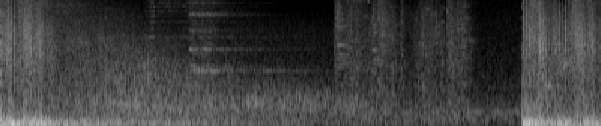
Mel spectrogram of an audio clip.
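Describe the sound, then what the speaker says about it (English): Destroyer gunfire in World of Warships: a loud broadband blast at the start and again at the end, with quieter mechanical creaks and a few faint bursts in between, no voices. "And now we are in a gunfight."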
